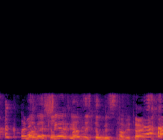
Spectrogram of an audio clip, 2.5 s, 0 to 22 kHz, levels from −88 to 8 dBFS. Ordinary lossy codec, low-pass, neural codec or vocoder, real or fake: none; 7.2 kHz; none; real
